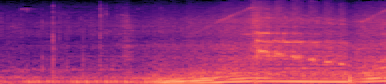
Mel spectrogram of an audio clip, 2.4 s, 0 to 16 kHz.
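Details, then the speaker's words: Vortex V2 first run in months, outdoors warming up: lumpy, not very loud tick-over, then clean pitch rise on a throttle blip with turbo whoosh and quick even return; normal free rev. "That is ticking over rather nicely. Not very loud. Let's give the loud pedal a bit of a press."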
